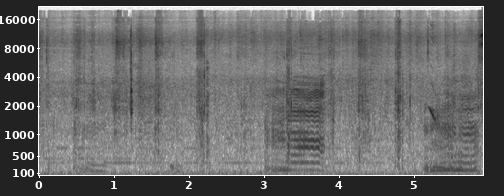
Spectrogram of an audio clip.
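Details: Garole sheep grazing as a flock along a canal bank, a young lamb among them; two wavering bleats midway and near the end, over rustling, footsteps and a person's voice outdoors.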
